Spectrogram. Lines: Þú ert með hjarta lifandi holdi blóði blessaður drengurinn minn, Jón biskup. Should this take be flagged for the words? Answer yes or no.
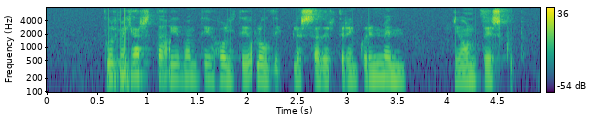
no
